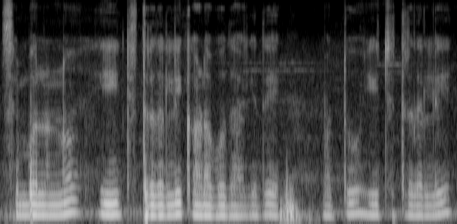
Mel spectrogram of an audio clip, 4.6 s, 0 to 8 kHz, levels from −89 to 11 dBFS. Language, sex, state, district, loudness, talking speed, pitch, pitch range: Kannada, male, Karnataka, Koppal, -17 LUFS, 105 wpm, 140 Hz, 130-145 Hz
